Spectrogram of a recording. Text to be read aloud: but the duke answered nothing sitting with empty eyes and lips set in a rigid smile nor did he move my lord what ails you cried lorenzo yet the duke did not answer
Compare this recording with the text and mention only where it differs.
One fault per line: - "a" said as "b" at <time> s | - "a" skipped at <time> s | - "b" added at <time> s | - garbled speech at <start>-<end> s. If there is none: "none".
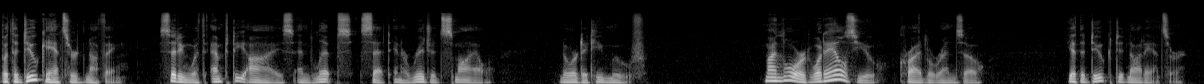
none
